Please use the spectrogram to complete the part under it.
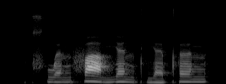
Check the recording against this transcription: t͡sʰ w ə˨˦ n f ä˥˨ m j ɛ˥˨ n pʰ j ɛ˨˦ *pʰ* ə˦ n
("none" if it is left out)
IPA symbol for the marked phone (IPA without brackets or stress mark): pʰ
